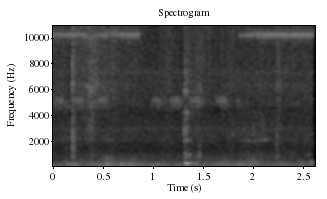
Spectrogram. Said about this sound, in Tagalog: Bilis na, kumukulog.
